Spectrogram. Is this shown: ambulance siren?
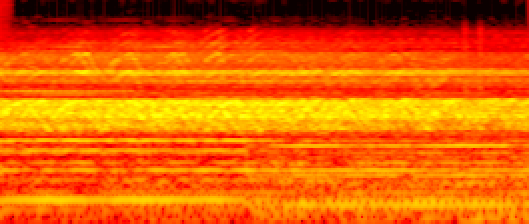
yes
